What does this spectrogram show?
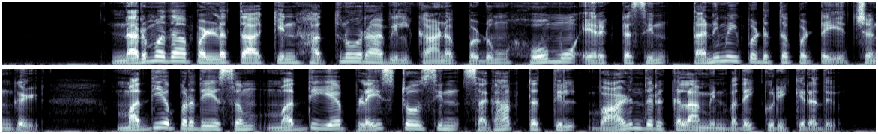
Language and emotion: Tamil, neutral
